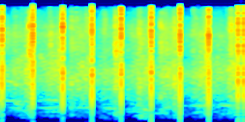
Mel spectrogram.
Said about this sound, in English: Praise the Lord. Let's give the Lord a good hand of applause. Praise the Lord. Let's really do it good for the Master.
